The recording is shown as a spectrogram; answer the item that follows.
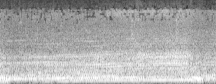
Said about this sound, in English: There he goes. He stopped. Now it's time to go. Pulls onto the Autobahn.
